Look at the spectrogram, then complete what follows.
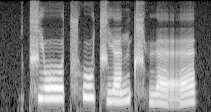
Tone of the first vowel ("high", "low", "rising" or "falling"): high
